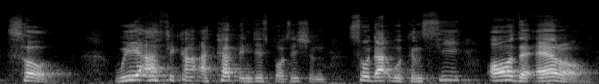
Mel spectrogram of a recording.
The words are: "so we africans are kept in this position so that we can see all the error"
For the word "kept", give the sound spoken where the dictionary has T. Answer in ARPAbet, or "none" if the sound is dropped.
none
